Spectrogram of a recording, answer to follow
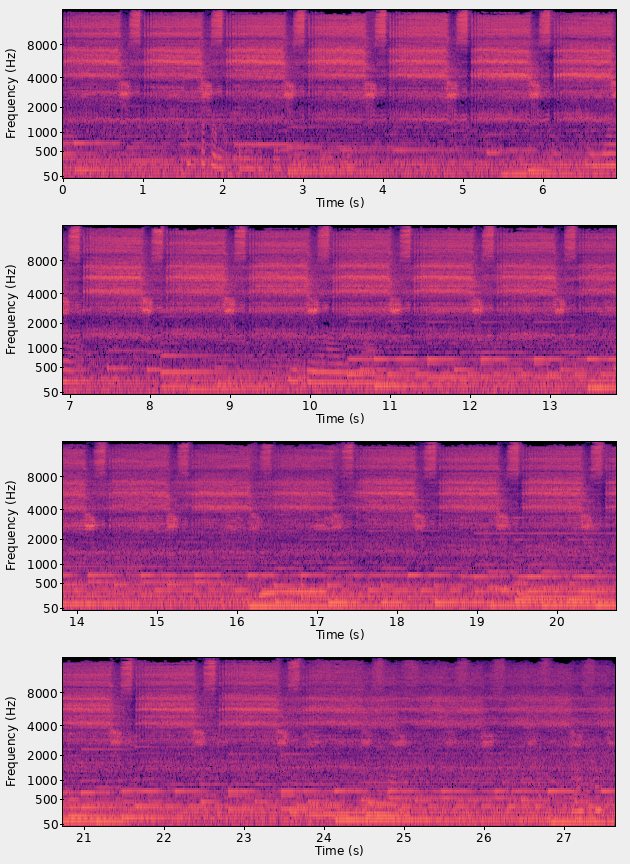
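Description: Crickets chirping in a steady, regular rhythm, roughly one and a half chirps a second, over background music with sustained notes.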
